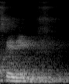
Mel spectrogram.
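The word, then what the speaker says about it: syrinx: है वो इसके मतलब इसका प्रोनाउंसिएशन इसके लिए सही, इसलिए बता रहा हूँ मैं, सिरिंग्स। कौन सा होगा? सिरिंग्स। मनुष्य में लैरिंक्स है, मनुष्य में ध्वनि उत्पादन अंग कौन सा है? लैरिंक्स, और पक्षियों में सिरिंग्स होता है, इसलिए बता रहा हूँ दोनों का प्रोनाउंसिएशन सेम है इसीलिए।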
